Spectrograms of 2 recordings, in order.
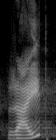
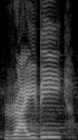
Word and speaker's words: ride: Like, ride, bike, pile, hide. Here, we can't read ridey, bikey, piley, hidey. Can we read in this way? No, because here the letter E is silent.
